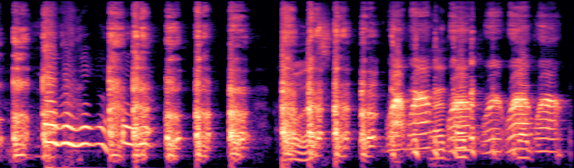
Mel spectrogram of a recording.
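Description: A long run of rapid, harsh coughing bursts, close and loud, with a strained, voiced, almost honking quality, repeating without pause for several seconds.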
